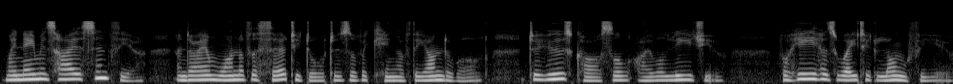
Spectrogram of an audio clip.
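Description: Nothing stood out on listening; the speech carries the trimmed low bass and the absence of content above 8 kHz expected from a call microphone path, and neither is a fault.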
